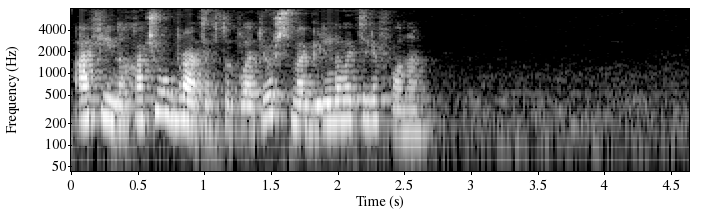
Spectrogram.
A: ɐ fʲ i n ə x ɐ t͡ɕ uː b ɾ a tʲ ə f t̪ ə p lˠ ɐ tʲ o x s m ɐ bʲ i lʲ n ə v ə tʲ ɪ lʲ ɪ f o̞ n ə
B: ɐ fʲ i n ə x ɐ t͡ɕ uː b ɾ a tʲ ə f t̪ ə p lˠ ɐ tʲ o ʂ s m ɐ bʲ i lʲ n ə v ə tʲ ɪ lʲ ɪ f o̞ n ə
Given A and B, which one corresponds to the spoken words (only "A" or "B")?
B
